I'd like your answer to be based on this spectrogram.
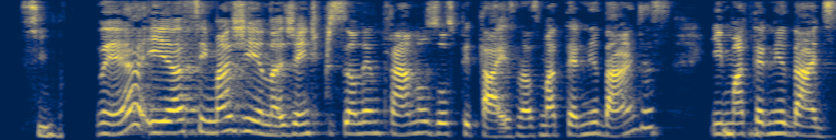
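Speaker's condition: No condition

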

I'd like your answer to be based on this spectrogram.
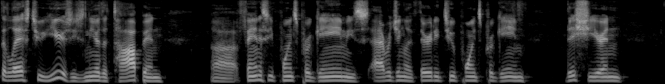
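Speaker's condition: No condition

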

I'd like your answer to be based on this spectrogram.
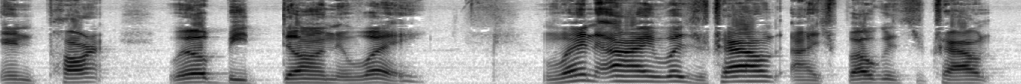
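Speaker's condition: Cerebral palsy; no known medical cause

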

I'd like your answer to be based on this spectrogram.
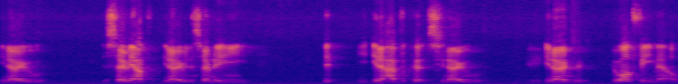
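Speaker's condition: Stammer; social events very difficult because of it; repeated sounds, repeated words

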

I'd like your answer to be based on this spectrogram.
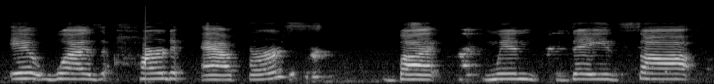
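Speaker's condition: Aphasia after stroke; caused by stroke, one side not working, poor balance, cannot move hands, brain fog, custom AFO, knee brace; could not speak at first, no slurred speech at onset, improved with therapy, still affected, varies, cannot sing

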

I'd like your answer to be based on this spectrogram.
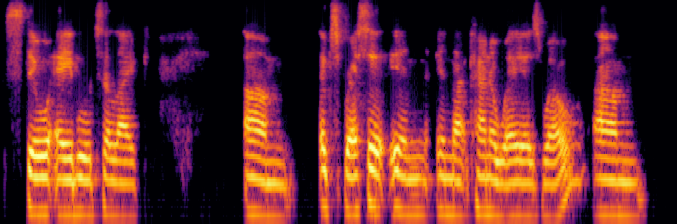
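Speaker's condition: No condition

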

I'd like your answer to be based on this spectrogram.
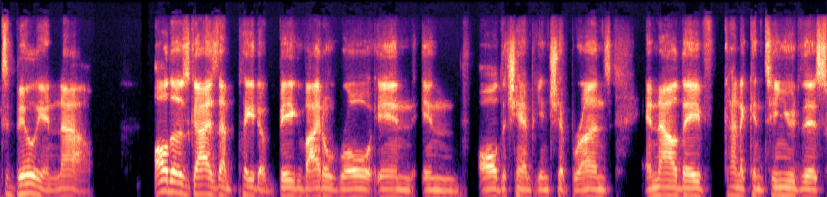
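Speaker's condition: No condition

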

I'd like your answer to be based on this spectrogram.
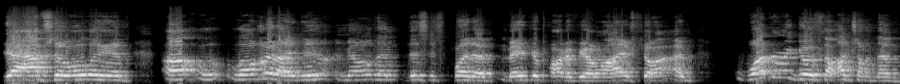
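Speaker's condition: Spastic quadriplegia cerebral palsy; legs affected

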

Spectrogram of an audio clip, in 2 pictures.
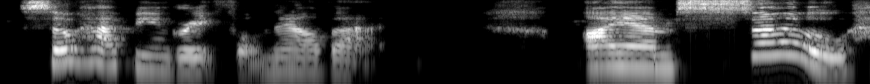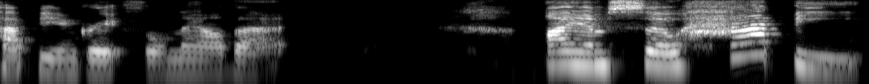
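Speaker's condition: No condition

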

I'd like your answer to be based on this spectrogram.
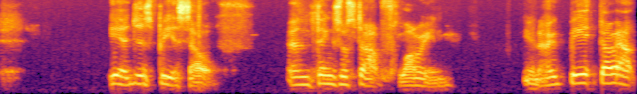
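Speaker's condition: Down syndrome

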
